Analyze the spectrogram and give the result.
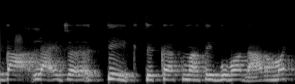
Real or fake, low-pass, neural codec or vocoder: real; 10.8 kHz; none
